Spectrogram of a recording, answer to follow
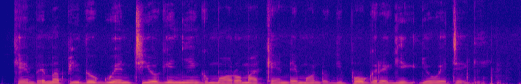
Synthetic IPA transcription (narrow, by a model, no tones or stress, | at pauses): kembemapid̪oɡwentʰioɡɪɲɪŋɡmɔɾɔmakɛndɛmɔndɔɡɪpoɡɾeɡɪd͡ʒoweteɡɪ̰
